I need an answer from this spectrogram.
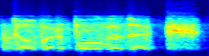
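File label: Serbian player killed enemy mood low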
